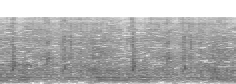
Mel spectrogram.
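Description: Office photocopier running: a steady hiss with faint clicks every half second or so.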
